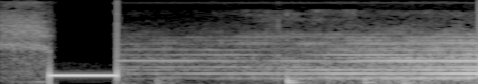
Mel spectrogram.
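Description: A short steady electronic beep cuts off, then a train sound effect swells in: a sustained, chord-like horn tone over low rumbling and clatter, growing steadily louder. No one speaks.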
